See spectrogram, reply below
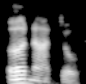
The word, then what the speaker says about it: annatto: The fermented soy is the a Japanese word called natto, which is N-A-T-T-O. – Yeah. – I know it sounds, this one is annatto. – Oh. – A-N-N-A-T-T-O. It just have this second and third syllable the same, but it's not from a fermented soybean.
